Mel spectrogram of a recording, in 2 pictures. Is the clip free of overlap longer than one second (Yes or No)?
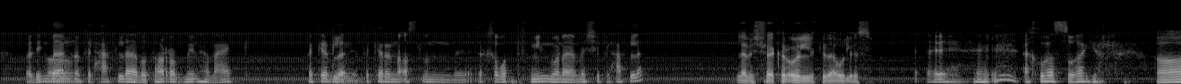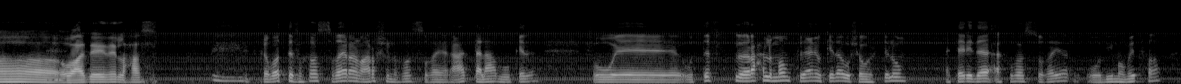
Yes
